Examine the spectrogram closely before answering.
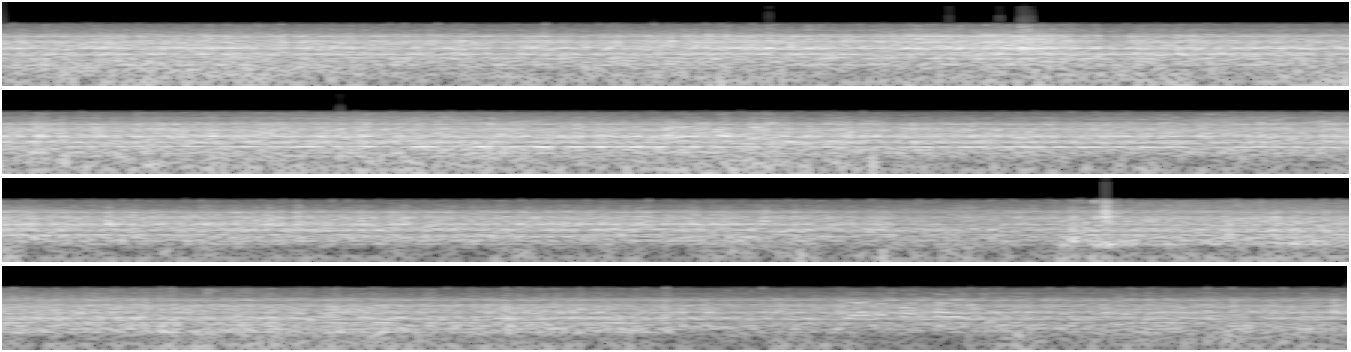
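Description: Wind buffets loudly against a moving bicycle.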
